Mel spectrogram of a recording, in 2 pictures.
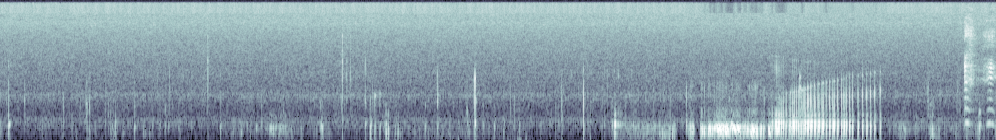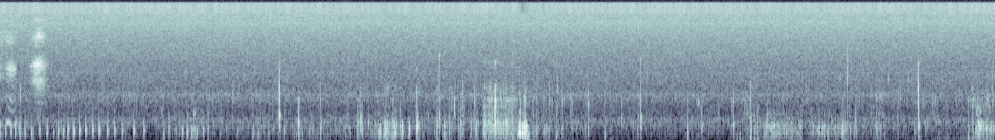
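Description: Quiet clicks and gurgles with one longer rising growl midway, faint room hum: ordinary stomach growling.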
